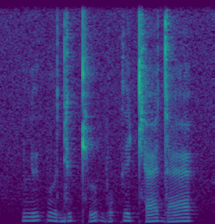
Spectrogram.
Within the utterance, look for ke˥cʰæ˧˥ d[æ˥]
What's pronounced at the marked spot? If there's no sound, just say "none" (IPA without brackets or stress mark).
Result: æ˧˥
